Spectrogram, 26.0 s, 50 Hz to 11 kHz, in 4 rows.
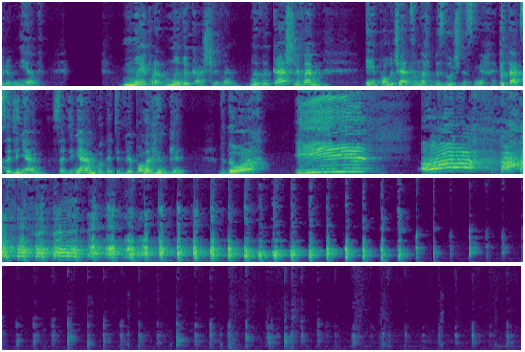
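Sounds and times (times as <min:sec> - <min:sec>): woman laughing rhythmically: 0:12.0 - 0:26.0.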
